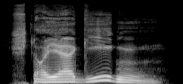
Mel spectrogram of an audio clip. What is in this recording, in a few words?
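"steuer gegen", German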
